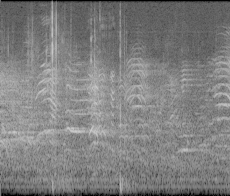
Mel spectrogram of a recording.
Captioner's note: ball thumping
